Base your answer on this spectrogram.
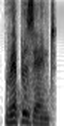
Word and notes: represent: Indian

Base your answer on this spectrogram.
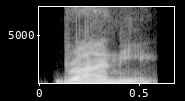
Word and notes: bryony: Indian

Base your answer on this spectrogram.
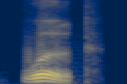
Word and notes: whoop: British English

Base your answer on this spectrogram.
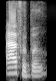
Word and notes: affable: Indian

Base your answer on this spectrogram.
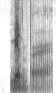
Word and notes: mimbar: American English

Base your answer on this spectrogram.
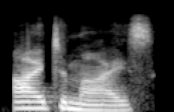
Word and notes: itemize: Indian

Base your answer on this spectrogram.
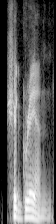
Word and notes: chagrin: American English

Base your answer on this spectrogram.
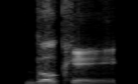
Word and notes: bookie: British English

